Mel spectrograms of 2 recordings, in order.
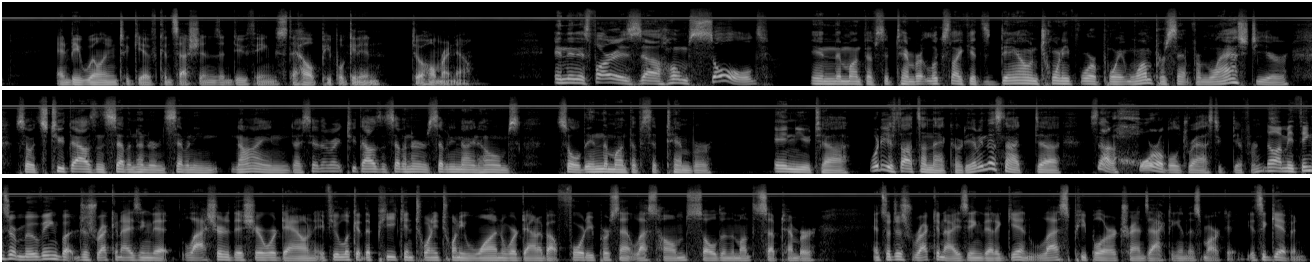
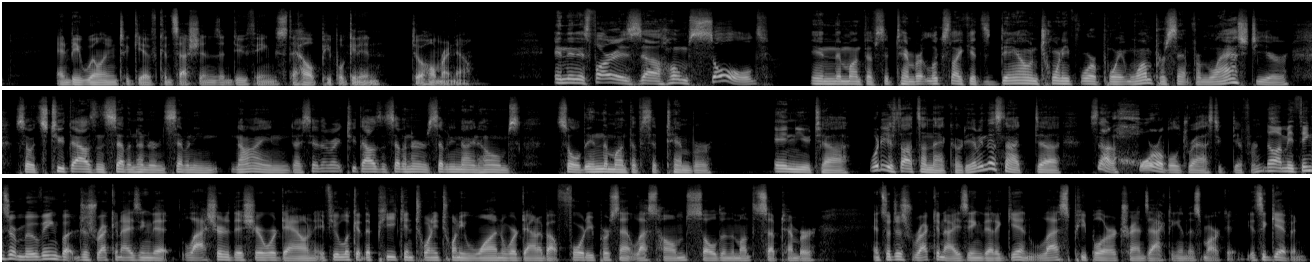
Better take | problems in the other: second | high-pitched whine; loud; throughout; 10 kHz, 8 dB below the speech

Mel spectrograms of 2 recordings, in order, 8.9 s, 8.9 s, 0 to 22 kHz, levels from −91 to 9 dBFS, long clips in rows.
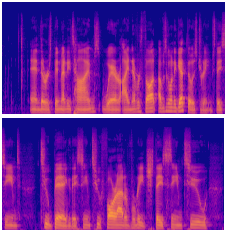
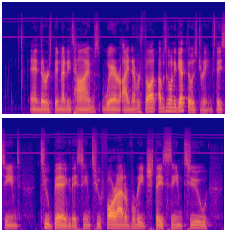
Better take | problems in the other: first | high-pitched whine; faint; throughout; 6 kHz, 30 dB below the speech

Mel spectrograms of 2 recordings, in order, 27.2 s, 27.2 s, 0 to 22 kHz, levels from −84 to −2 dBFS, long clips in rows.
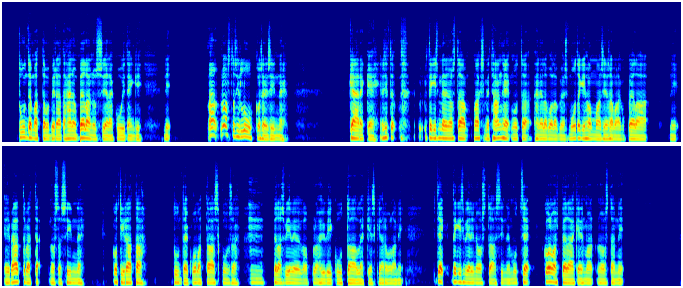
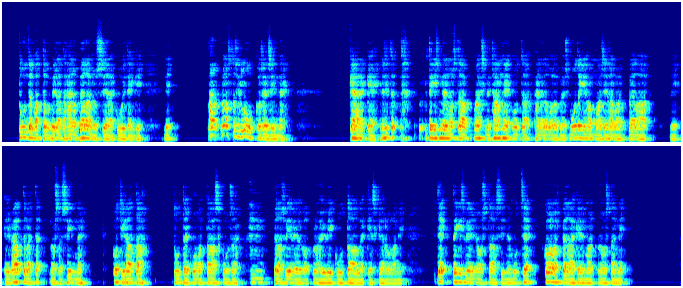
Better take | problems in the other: first | room echo; slight; dies away in 0.3 s // off-mic speech; far

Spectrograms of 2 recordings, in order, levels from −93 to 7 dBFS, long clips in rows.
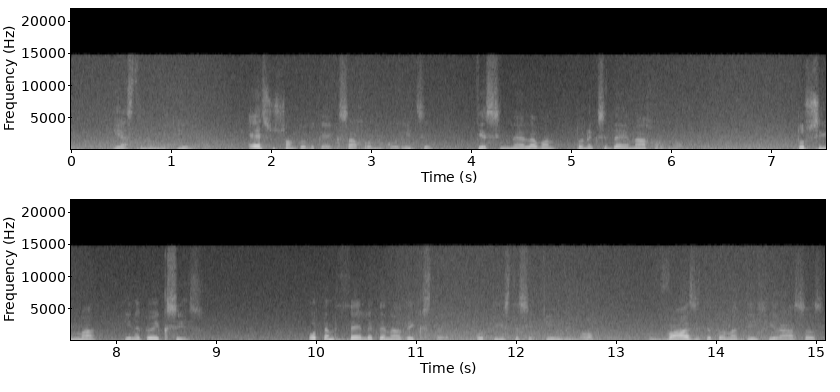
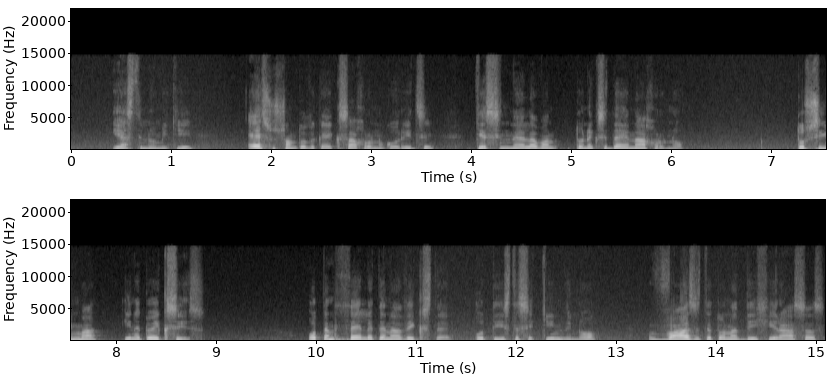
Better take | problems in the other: second | hiss; loud; throughout; 10 dB below the speech; faint in the second

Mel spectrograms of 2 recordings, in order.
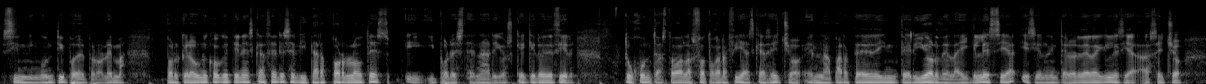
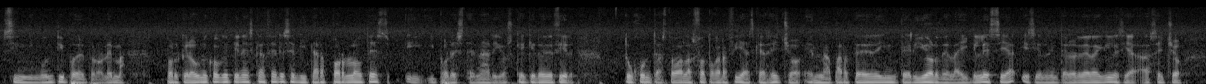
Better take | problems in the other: first | hiss; noticeable; throughout; 15 dB below the speech

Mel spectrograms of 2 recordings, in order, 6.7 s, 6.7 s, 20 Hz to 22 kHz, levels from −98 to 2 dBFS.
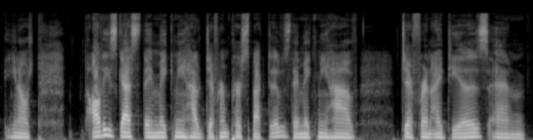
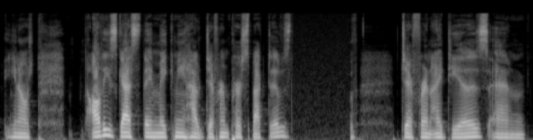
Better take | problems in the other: first | audio cutting out; at 3.5 s for 0.5 s

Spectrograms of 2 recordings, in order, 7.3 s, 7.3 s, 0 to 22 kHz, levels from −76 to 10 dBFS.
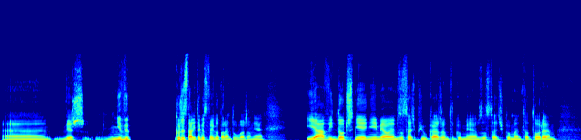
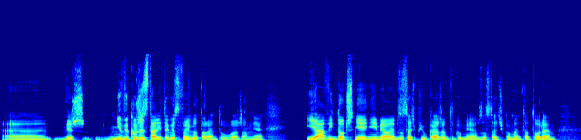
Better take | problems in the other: second | audio freezing; at 1.5 s for 0.5 s

